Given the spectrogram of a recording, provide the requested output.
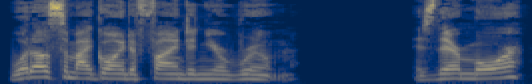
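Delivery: loud, hard demanding voice; angry interrogation. A narrator's reading. Father interrogates daughter about her room, angry.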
